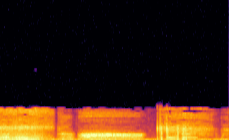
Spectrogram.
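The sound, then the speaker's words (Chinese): A voice imitates snoring: two long, raspy, breathy snores with a short pause between them, followed by a quick snorting catch of breath, fairly loud with no talking. “这个好像就是爸爸的打呼声诶。”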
